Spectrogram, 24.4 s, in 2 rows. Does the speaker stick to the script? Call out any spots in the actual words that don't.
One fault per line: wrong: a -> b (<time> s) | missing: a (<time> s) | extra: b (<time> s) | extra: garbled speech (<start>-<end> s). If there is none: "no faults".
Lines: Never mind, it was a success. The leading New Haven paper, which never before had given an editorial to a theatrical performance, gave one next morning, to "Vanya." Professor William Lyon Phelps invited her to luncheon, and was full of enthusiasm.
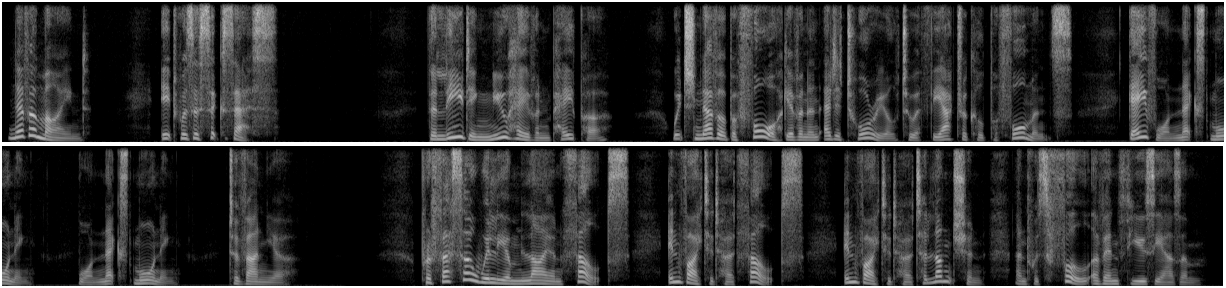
missing: had (7.8 s)
extra: one next morning (13.0 s)
extra: Phelps invited her (19.5 s)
